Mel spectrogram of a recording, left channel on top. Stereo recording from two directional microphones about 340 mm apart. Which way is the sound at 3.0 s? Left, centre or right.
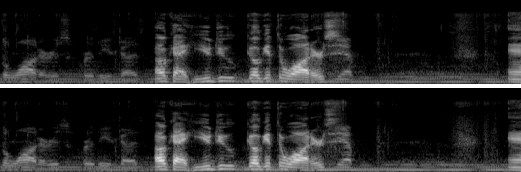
Left.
